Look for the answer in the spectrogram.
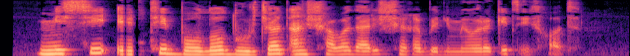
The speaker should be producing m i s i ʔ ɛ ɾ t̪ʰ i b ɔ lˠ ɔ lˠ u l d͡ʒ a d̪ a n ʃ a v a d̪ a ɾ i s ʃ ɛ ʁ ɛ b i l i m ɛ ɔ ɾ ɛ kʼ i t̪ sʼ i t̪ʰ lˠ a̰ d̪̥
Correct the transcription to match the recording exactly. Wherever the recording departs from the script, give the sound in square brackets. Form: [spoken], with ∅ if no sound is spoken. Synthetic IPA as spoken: m i s i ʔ ɛ ɾ t̪ʰ i b ɔ lˠ ɔ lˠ u [ɾ] d͡ʒ a d̪ a n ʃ a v a d̪ a ɾ i s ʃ ɛ ʁ ɛ b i l i m ɛ ɔ ɾ ɛ kʼ i t̪ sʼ i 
